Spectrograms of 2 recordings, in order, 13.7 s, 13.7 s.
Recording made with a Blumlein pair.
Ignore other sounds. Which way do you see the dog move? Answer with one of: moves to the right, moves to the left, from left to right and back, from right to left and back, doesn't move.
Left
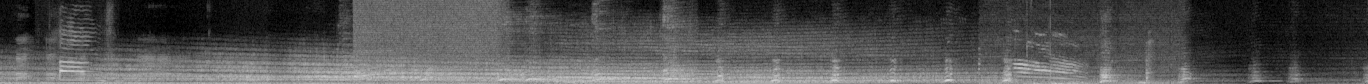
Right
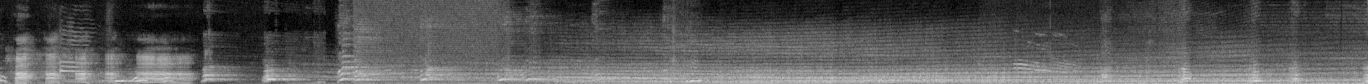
from right to left and back.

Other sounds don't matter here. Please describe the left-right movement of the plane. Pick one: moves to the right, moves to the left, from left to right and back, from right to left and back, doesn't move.
moves to the right.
